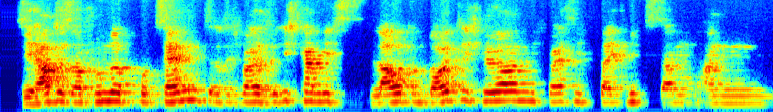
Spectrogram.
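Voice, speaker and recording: Audible room echo surrounds a man talking at a moderate pace with fairly even intonation against a quiet background. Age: young. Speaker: webinar co-host and moderator; webinar co-host, moderator. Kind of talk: webinar moderation. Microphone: video call.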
